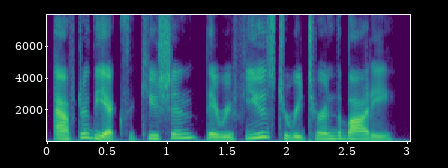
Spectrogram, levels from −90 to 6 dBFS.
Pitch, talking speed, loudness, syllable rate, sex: 185 Hz, 180 wpm, -20 LUFS, 6.1 syllables/s, female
